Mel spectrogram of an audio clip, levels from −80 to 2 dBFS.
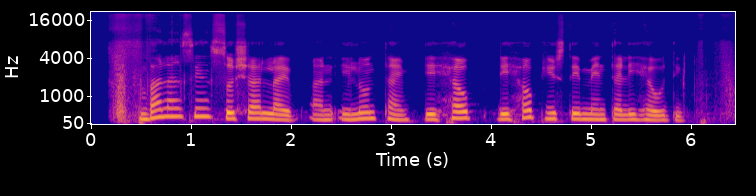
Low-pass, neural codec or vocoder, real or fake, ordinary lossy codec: none; autoencoder, 48 kHz, 128 numbers a frame, DAC-VAE, trained on Japanese speech; fake; none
